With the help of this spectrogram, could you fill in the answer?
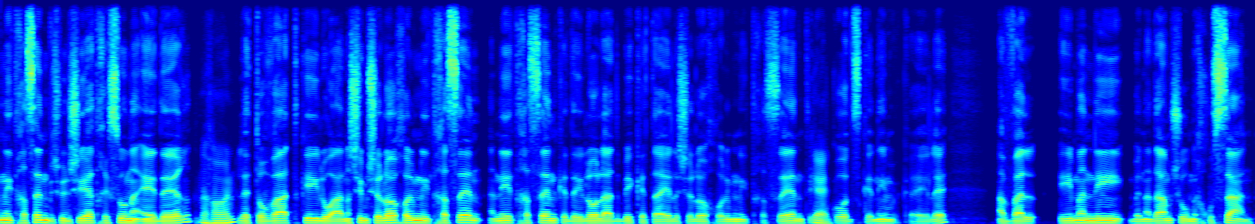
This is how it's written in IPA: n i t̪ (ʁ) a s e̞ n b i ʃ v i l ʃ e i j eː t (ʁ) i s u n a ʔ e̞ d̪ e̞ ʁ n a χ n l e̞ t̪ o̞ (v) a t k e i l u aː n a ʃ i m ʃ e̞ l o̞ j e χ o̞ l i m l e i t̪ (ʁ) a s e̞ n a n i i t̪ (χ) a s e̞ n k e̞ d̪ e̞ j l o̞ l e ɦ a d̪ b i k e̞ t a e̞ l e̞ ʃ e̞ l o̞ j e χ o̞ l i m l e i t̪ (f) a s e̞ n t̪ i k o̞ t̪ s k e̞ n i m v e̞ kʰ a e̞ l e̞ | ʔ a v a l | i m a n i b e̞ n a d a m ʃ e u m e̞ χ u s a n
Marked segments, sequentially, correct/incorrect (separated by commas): incorrect, incorrect, correct, incorrect, correct, incorrect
